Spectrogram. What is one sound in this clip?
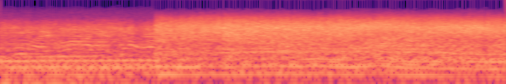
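A drag racing car engine revs and roars as the car launches.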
